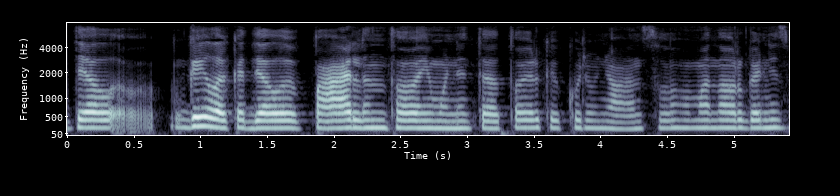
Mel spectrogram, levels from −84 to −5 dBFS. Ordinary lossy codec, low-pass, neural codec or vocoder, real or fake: AAC, 48 kbps; 7.2 kHz; none; real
